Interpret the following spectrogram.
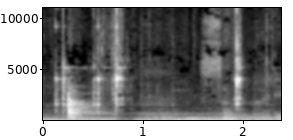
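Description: Four sharp clinks and knocks of decor pieces on a store shelf knocking together as one is picked up. The two loudest come about three-quarters of a second in and just before the end. Faint background music plays underneath.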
